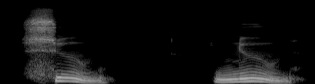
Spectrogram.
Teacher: It's the long ooh sound. Not uh like good and book. Not soon, but soon. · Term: long oo sound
